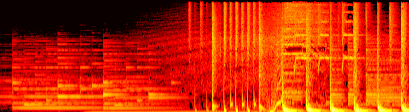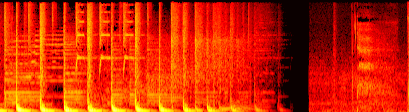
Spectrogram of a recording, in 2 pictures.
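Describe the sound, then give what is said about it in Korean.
A pop song plays as a listener request on a radio broadcast, opening with soft sustained synth chords before a driving beat with steady rhythmic kicks and bright layered instruments kicks in, then briefly drops out near the end. “자, 노래 들어볼게요.”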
